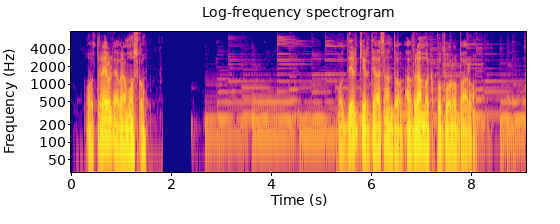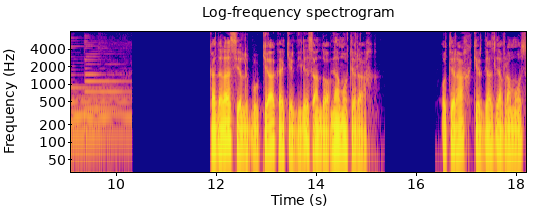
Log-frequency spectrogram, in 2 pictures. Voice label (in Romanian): Dialectul ursarilor din Oltenia; Geneza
